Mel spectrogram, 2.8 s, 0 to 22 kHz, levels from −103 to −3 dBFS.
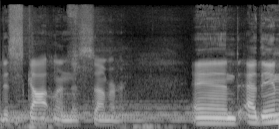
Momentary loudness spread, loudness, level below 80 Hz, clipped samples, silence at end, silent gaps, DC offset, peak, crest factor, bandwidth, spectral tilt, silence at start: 18 LU; -32 LUFS; -56 dBFS; under 0.1%; 0 s; none; under 0.1%; -16 dBFS; 18 dB; 19.5 kHz; -4 dB/octave; 0 s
